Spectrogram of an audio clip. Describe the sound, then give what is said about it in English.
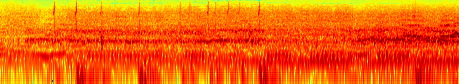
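A Charger drifts in a video game, its engine droning steadily beneath a continuous tire squeal whose pitch wavers as the car slides, with a few faint clicks above. “whoever's drifting in this charger in front of me”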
